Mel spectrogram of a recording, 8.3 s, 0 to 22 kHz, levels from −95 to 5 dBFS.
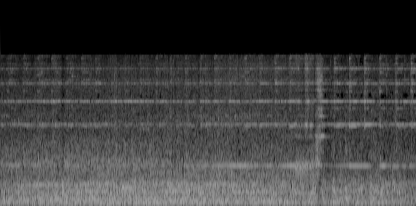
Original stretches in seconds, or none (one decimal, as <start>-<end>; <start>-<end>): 0.0-5.9; 6.4-8.3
